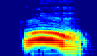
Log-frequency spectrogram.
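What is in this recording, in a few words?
"ぐ", Japanese; 基礎日語五十音聽力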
